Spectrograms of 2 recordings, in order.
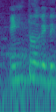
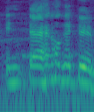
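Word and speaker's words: interrogative: इंट्रोगेटिव की तरफ बढ़ते हैं. और एक चीज ध्यान रखना, हर वीडियो में आपको मार्क करता हूँ, इट इज not pronounce इंटेरोगेटिव. इट्स नॉट इंटेरोगेटिव, it's actually इंट्रोगेटिव.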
